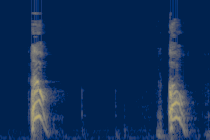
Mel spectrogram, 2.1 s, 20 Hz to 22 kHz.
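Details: Pet dog barking at nothing, recorded on an iPhone in April 2023: two loud, abrupt barks about one and a half seconds apart, with quiet between them.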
